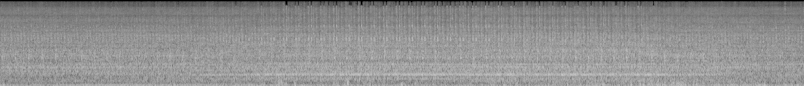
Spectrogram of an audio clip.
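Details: Subaru boxer engine idling with a fairly regular light knock, about three taps a second; owner unsure whether it is normal Subaru noise, rod knock or piston slap; cause unknown.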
